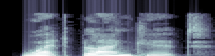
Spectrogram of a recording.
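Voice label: "wet blanket", British English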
